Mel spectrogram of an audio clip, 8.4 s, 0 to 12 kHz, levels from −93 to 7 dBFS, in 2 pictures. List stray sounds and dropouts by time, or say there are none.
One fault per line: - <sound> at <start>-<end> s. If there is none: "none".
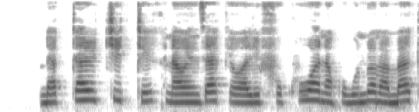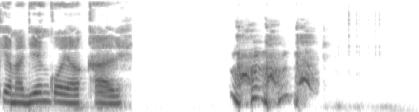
- cough at 6.5-7.4 s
